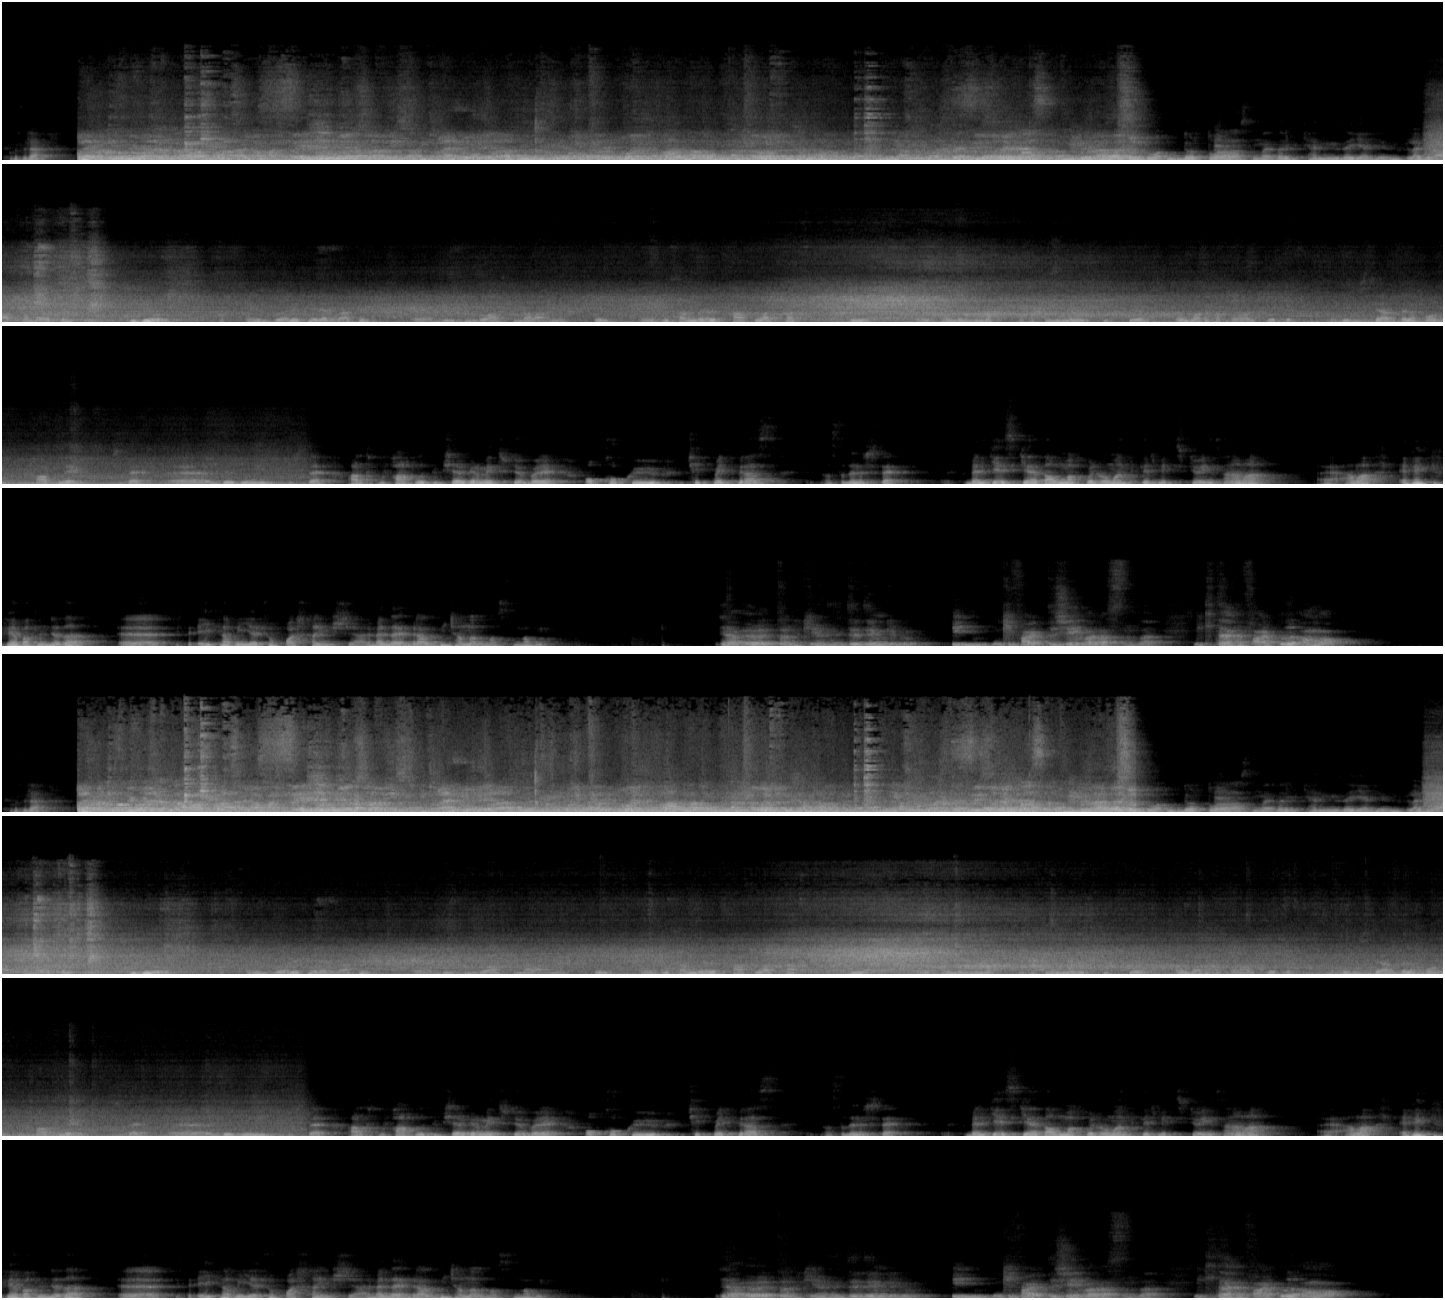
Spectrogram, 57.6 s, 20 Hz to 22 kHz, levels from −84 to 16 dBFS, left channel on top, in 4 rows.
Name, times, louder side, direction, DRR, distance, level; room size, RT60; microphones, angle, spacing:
voice 1, 0.1-0.5 0.8-2.7 2.9-6.2 6.6-7.2 7.5-9.1 9.5-16.1 16.5-18.1 18.5-22.4 22.9-23.1 23.5-27.3 27.7-29.6 29.9-36.5 37.0-37.8 38.5-41.4 42.0-44.1 44.4-44.8 45.1-48.7, left 2 dB, 15° left, 2 dB, 0.3 m, -30 dB
sound 1, 0.7-11.3, right 3 dB, 50° right, 0.5 m, -22 dB
sound 2, 14.2-31.8, right 2 dB, 80° right, 3.4 m, -32 dB
voice 2, 50.4-52.3 52.7-54.7 55.1-56.5, left 1 dB, 50° left, -11 dB, 2.5 m, -32 dB
14.5 x 5.9 x 2.3 m, 0.74 s
head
